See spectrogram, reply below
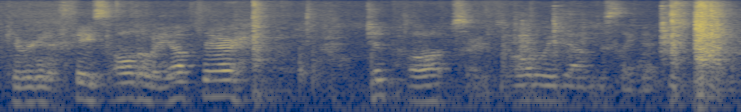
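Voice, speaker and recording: A man's voice: medium pitch, normal speed, very noisy. A man working as a chiropractor, casually talking a patient through a hands-on adjustment with short, reassuring instructions. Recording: echoey room, distant mic, music behind.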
